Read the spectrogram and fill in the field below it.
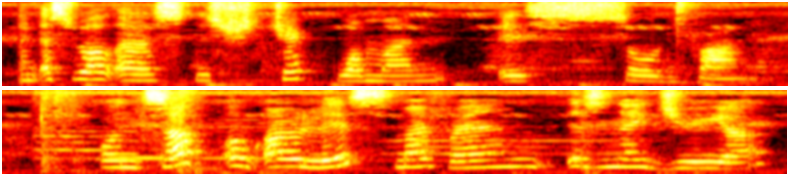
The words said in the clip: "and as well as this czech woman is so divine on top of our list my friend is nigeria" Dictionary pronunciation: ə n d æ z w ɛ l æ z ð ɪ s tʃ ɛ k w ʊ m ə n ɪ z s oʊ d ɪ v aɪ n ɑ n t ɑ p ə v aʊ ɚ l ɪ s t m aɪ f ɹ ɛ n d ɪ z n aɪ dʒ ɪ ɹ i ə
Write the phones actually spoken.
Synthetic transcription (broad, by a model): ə n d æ s w ɛ l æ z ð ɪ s tʃ ɛ k w ʊ m ə n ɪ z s oʊ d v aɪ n ɑ n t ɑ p ə v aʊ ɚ l ɪ s t m aɪ f ɹ ɛ n d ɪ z n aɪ dʒ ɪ ɹ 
